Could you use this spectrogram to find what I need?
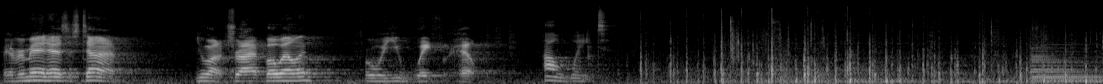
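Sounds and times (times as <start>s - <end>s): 
speech: 0.0s - 1.3s, 2.0s - 6.1s
horses arriving, hooves clip-clopping: 6.1s - 11.0s.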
